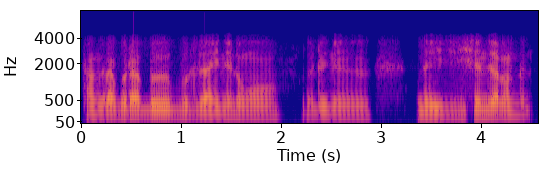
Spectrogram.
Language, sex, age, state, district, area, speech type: Bodo, male, 18-30, Assam, Baksa, rural, conversation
